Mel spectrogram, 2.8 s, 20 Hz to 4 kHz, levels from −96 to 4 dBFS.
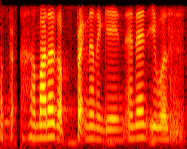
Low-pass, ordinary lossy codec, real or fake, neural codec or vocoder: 3.6 kHz; none; real; none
